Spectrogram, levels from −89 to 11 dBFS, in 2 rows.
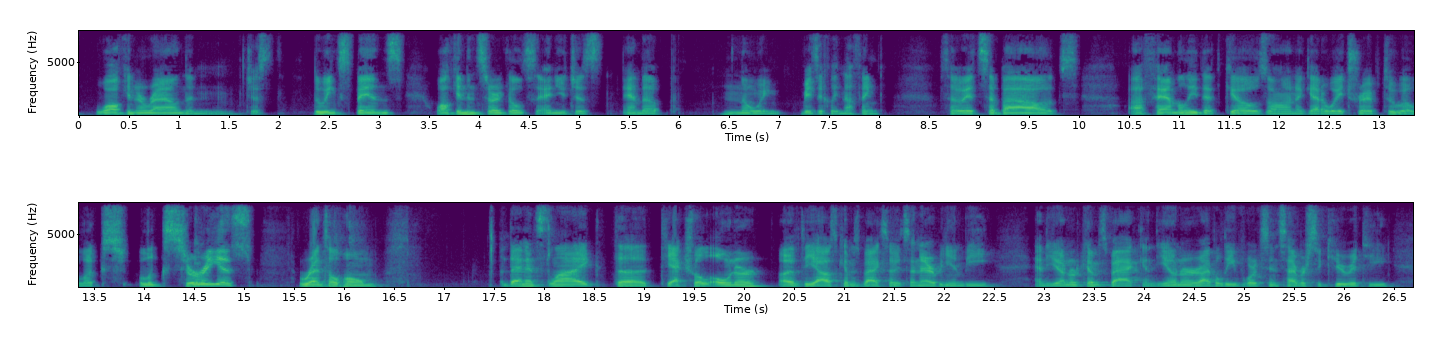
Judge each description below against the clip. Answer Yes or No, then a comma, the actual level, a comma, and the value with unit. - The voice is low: Yes, low, 105 Hz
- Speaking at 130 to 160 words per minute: Yes, average, 140 wpm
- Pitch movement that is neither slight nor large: No, narrow, 2.3 semitones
